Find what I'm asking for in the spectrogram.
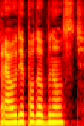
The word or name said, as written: pravdepodobnosť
